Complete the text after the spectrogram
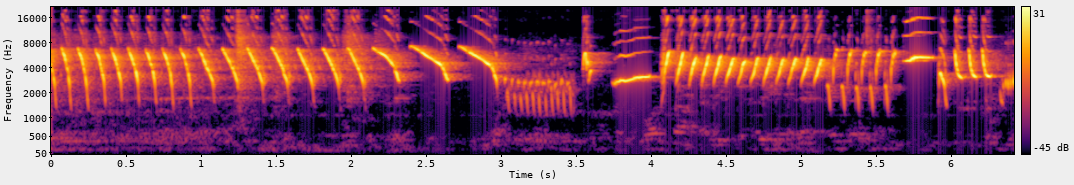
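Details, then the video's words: Young canary singing in training, cellphone recording: fast rolling trills of down-slurred notes, a lower buzzy roll, then more rapid high repeated notes and quick whistled slides, loud and continuous. "Canary Singing"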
